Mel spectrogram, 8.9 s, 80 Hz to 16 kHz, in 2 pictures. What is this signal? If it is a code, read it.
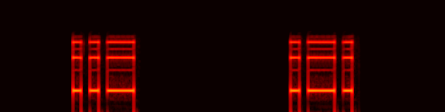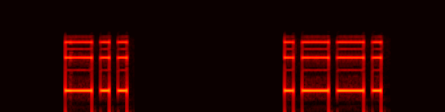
Morse code, heard as a keyed tone, about 14 wpm, spaced as for 5 wpm, 780 Hz. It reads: URDP
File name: Code Quick / AudioDownld1 / Seg26-Day3-Review UDPR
